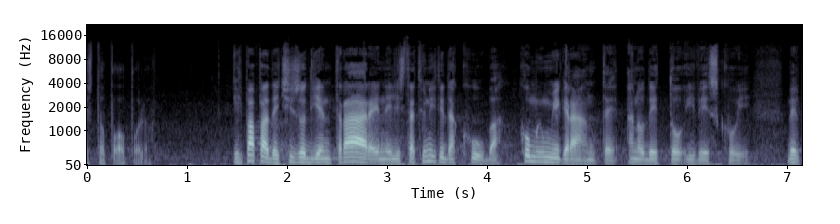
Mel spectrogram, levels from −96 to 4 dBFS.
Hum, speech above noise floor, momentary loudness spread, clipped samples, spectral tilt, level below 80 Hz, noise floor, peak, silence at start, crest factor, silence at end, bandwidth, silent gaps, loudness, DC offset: none; 23 dB; 15 LU; under 0.1%; -6 dB/octave; -50 dBFS; -53 dBFS; -10 dBFS; 0 s; 22 dB; 0 s; 12.5 kHz; none; -31 LUFS; under 0.1%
